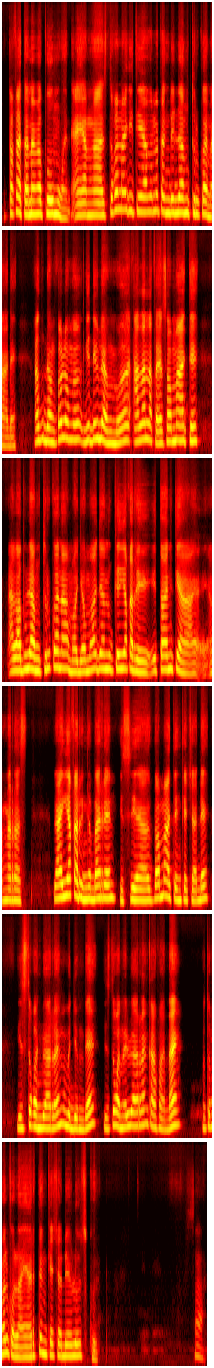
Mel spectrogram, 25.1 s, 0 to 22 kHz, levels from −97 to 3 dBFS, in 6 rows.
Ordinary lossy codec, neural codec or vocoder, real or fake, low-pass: none; autoencoder, 48 kHz, 32 numbers a frame, DAC-VAE, trained on Japanese speech; fake; none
